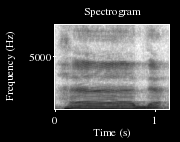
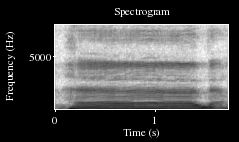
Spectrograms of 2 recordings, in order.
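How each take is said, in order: First: The long vowel is held for two beats only. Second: The long vowel is stretched out far too long. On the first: The speaker calls it right. "dua harokat itu satu ayunan" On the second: The speaker calls it wrong. "Jangan hada kepanjangan ya"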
